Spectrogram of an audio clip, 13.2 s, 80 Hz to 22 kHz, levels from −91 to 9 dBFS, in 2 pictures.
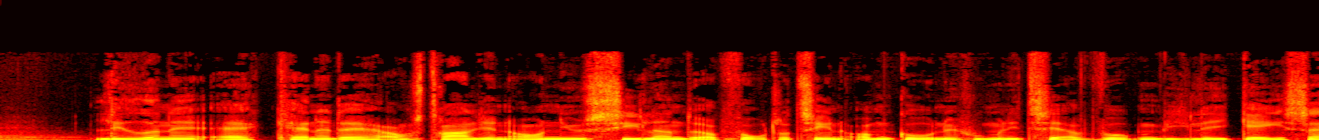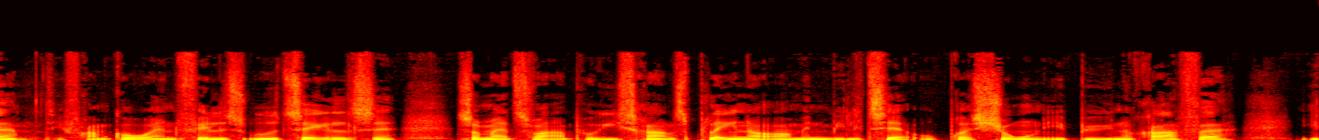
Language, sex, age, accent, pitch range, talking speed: Danish, male, 30-49, native, 105-130 Hz, 165 wpm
